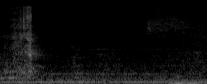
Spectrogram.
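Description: Faint scraping and rustling on drafting paper: a pen drawn along a metal ruler and the ruler and paper sheets being shifted, with a short, louder scrape right at the start.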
